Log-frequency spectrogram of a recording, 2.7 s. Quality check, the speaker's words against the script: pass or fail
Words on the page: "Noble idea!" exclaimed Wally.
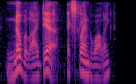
pass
